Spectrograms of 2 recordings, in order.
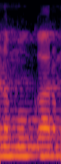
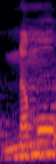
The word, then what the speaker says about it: णमो: है, हमें पढ़ा दिया नमो अरिहंताड़म, नमो सिद्धाड़म, नमो आयरियाड़म, नमो उपझायाड़म, नमो लोहे सब साउड़म, लेकिन जिनवाणी में क्या है, णमो ड़ का उच्चारण है, तो अर्थात यहाँ पर बोल दिया है निसर्गज।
